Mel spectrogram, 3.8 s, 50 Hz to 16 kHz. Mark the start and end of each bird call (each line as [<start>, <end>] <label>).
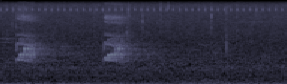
[0.00, 2.10] Red-bellied Woodpecker (Melanerpes carolinus)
